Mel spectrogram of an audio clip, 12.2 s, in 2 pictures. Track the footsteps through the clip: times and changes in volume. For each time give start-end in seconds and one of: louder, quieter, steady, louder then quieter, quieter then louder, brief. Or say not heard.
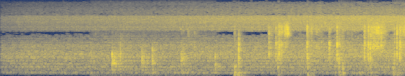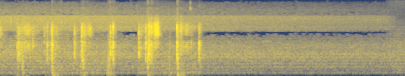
1.3-9.1 louder.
